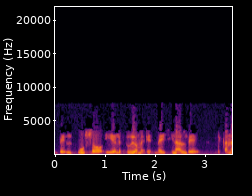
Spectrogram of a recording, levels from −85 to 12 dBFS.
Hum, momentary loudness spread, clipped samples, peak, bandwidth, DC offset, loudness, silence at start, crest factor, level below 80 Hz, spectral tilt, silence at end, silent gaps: none; 6 LU; under 0.1%; -4 dBFS; 7.6 kHz; under 0.1%; -17 LUFS; 0.1 s; 14 dB; -52 dBFS; -6 dB/octave; 0 s; none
